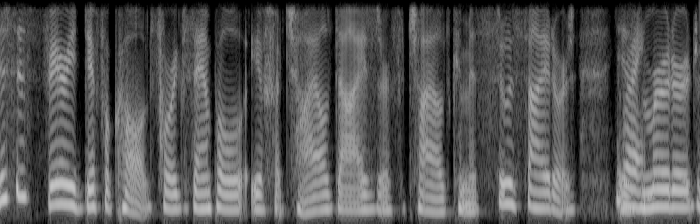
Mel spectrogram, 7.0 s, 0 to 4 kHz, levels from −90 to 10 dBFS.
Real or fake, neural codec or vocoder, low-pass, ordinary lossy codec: real; none; 3.6 kHz; Opus, 24 kbps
